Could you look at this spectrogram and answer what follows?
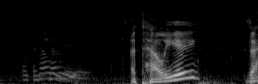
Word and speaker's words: atelier: How to pronounce Atelier? Give me 1 second. Can I not? Atelier.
